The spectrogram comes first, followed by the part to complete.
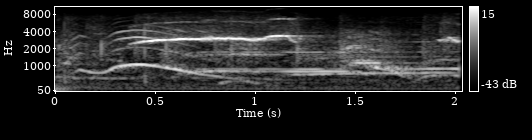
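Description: Audience cheering and whooping, with a high whistle-like cry, as the band's last sustained low note cuts off at the very start.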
